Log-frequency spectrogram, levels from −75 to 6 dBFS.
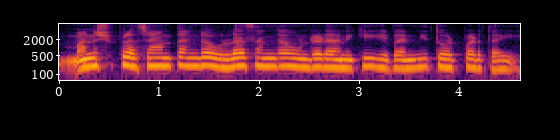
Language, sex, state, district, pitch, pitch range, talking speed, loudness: Telugu, female, Andhra Pradesh, Srikakulam, 195 Hz, 180-210 Hz, 80 wpm, -16 LUFS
